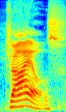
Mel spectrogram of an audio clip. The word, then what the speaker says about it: Giles: Giles.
